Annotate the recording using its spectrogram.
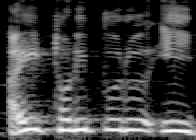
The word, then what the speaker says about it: IEEE: で右下のところでちょっとまあ見えづらいかもしれないんですが、 IEEE って書いてですね、これ IEEE って読みます。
